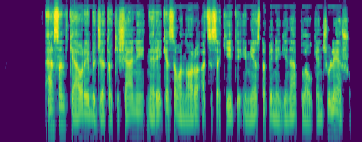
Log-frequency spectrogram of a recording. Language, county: Lithuanian, Alytus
